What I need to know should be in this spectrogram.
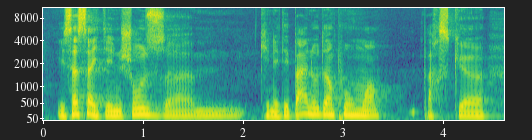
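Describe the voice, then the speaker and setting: Somewhat breathy, a man speaks at a medium pitch. His pace is moderate, with ordinary pitch variation. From Geneva, Switzerland. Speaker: LGBTQ+ church ministry founder. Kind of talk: podcast interview. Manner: hesitant, many fillers.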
